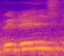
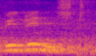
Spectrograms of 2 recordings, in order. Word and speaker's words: beringed: Beringed means the music teacher is wearing a ring. Oh, sorry, we should not pronounce it as beringed. It is beringed. It is made from the word ring.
